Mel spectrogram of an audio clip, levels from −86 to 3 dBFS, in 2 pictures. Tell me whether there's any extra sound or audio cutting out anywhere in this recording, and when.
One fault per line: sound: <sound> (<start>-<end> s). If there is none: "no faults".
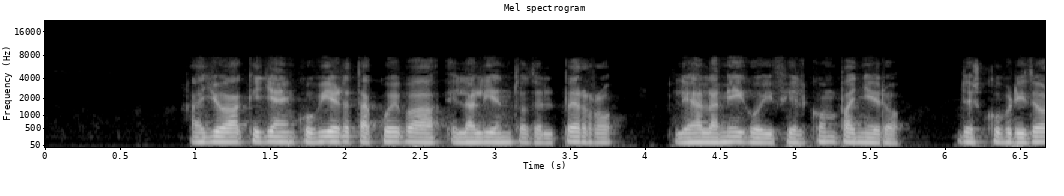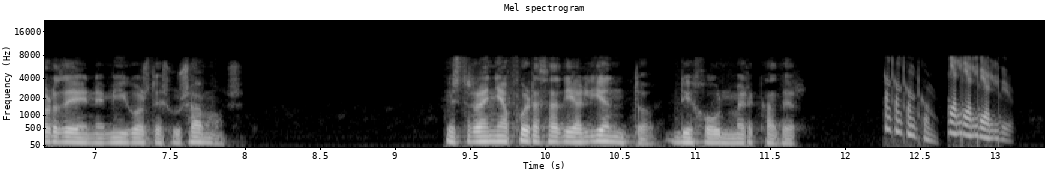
sound: chirp (12.3-13.1 s)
